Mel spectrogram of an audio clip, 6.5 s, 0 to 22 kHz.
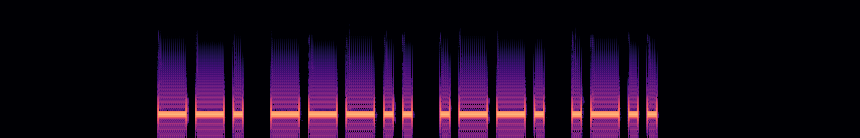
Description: Morse code, heard as a keyed tone, about 17 wpm, 700 Hz. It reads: G8PL
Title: DXCC-100 Call Signs - 4 Characters - Repeated 3x - 17wpm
